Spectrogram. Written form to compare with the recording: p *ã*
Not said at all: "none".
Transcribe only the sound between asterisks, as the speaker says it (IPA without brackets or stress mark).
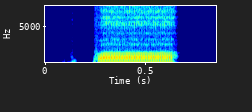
a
